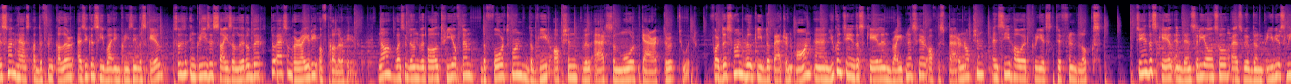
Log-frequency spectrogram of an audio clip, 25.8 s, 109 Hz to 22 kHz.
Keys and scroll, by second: 0.5 shift+z, 2.6 ctrl+z, 18.8 shift+Up, 20.0 z, 25.7 shift+z.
